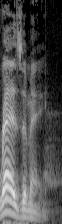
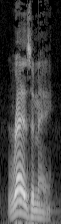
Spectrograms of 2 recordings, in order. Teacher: We're giving it a strong re, and then z, and then may.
